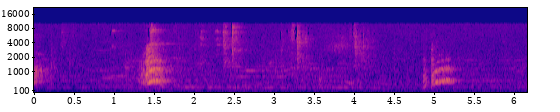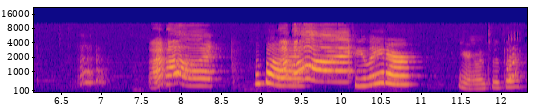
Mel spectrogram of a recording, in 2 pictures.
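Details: Pet Amazon parrot, a female, in evening chatter gives scattered speech-like syllables, then a loud run of rich, wavering, rising-and-falling sung notes from the song Desperado; a person talks quietly in between.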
